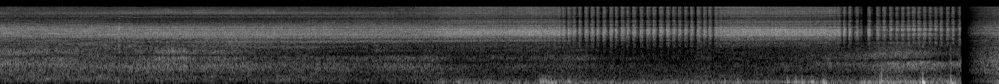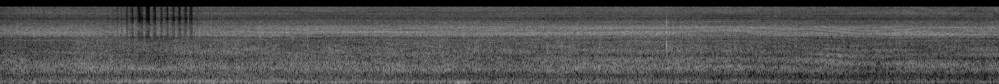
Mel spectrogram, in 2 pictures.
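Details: Rattlesnake recorded on 1 July 2018, its rattle a continuous dry, hissing buzz held steady across the whole stretch apart from a brief cut near the middle, with a faint low rumble underneath.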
